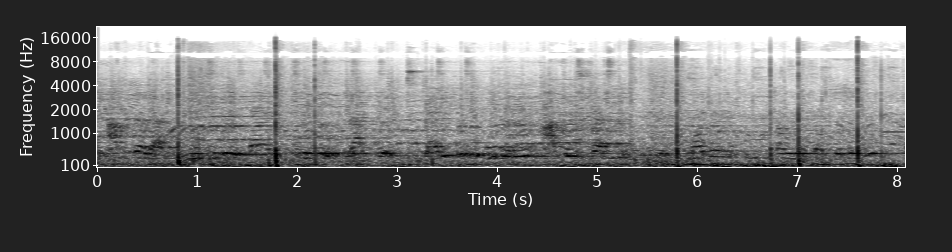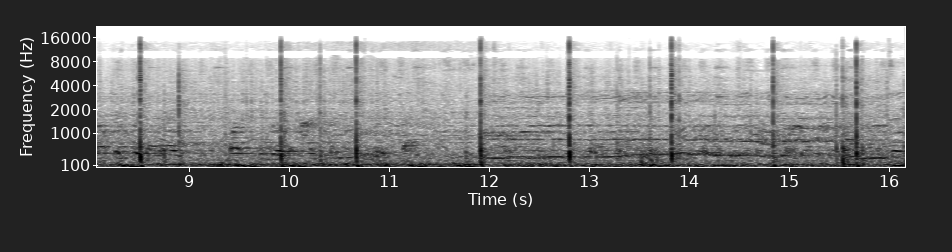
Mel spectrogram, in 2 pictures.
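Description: Firecrackers burst repeatedly at a Chhath Puja celebration by a riverside ghat in Malda, sharp cracks popping at irregular intervals, some near and some distant, over crowd noise and a person talking.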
